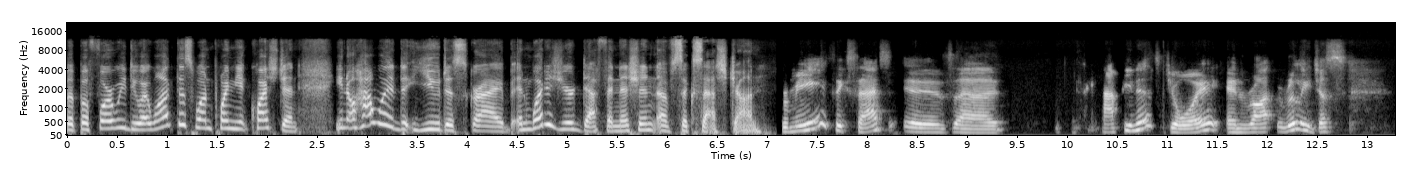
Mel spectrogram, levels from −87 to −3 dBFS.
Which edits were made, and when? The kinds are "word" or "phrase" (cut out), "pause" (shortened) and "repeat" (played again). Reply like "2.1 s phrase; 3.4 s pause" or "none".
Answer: 7.1 s pause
